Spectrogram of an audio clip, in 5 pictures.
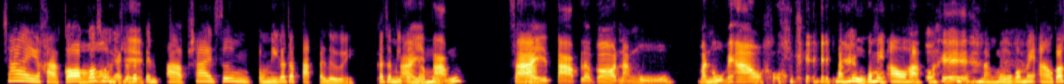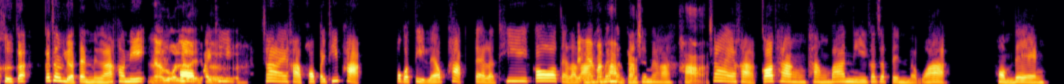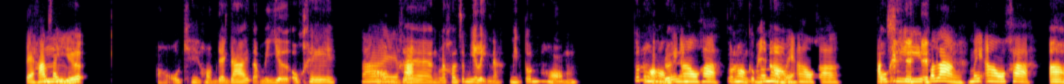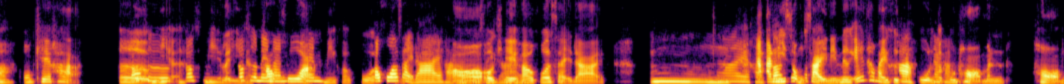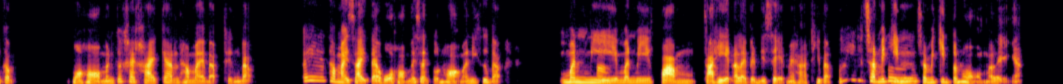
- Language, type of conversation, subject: Thai, podcast, คุณชอบทำอาหารมื้อเย็นเมนูไหนมากที่สุด แล้วมีเรื่องราวอะไรเกี่ยวกับเมนูนั้นบ้าง?
- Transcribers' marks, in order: other background noise; laughing while speaking: "โอเค"; chuckle; laughing while speaking: "เค"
